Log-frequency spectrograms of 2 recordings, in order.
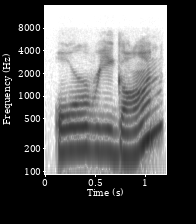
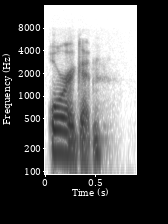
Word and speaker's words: Oregon: The E in the middle of the word is a schwa type vowel sound because it is the unemphasized syllable. So when you pronounce that, make sure to take that E and turn it into a schwa sound. When you pronounce it, it therefore becomes Oregon. Oregon.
